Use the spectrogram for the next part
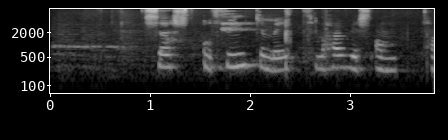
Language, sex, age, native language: Icelandic, female, 11, Icelandic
